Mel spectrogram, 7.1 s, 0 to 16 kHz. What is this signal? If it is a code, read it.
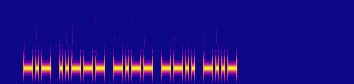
Morse code, heard as a keyed tone, about 20 wpm, 700 Hz. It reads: K2YZX
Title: USA Call Signs - 5 Characters - Repeated 3x - 20wpm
